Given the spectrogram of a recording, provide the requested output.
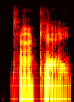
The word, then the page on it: takahe: American English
